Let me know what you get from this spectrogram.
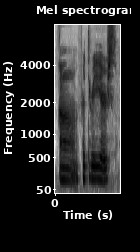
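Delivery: ordinary talk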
